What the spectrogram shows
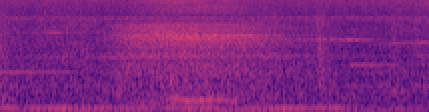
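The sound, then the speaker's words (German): A deep, snorting breath drawn in and pushed back out, one slow airy cycle over a low steady background hum, with no voices. “Die beiden Munds schnaufen tief ein”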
